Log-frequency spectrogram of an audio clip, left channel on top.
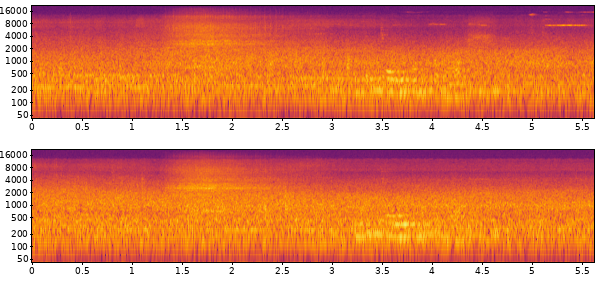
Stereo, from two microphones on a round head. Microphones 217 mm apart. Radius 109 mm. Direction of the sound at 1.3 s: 50° left (ahead or behind).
